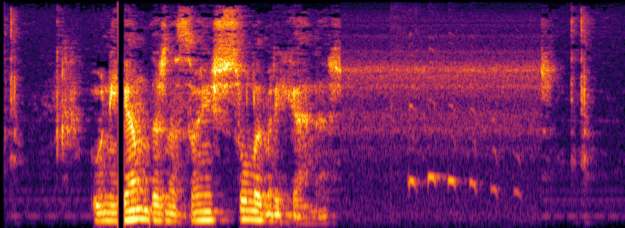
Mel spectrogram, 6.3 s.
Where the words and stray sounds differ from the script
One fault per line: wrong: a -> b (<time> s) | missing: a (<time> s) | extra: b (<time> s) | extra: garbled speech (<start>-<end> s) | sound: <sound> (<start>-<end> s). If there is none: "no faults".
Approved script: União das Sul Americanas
sound: dropout (1.2-1.2 s)
extra: Nações (1.6 s)
sound: laugh (3.9-5.2 s)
